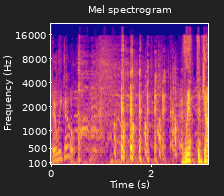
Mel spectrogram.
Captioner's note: laughs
